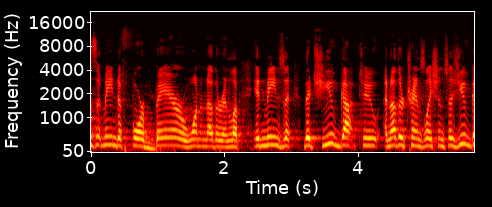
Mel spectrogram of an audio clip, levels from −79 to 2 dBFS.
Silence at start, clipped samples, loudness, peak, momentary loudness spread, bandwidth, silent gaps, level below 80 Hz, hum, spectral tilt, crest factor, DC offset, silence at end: 0 s; under 0.1%; -27 LUFS; -8 dBFS; 5 LU; 13.5 kHz; none; -66 dBFS; none; -5.5 dB/octave; 18 dB; under 0.1%; 0 s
